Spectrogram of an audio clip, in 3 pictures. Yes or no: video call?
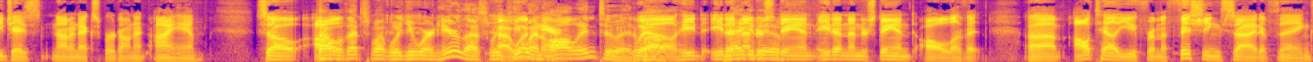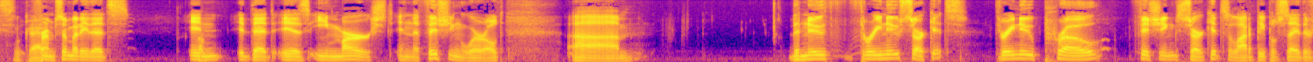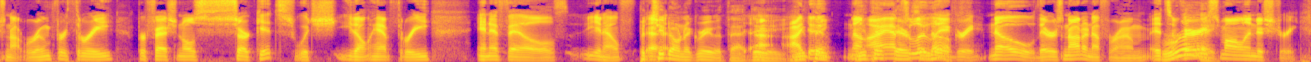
no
